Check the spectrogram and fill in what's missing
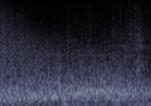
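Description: Missiles launch from a gadget leg cast on a GoldenEye film set, a dense, roaring blast of rushing noise that stays loud and steady for about two seconds.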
